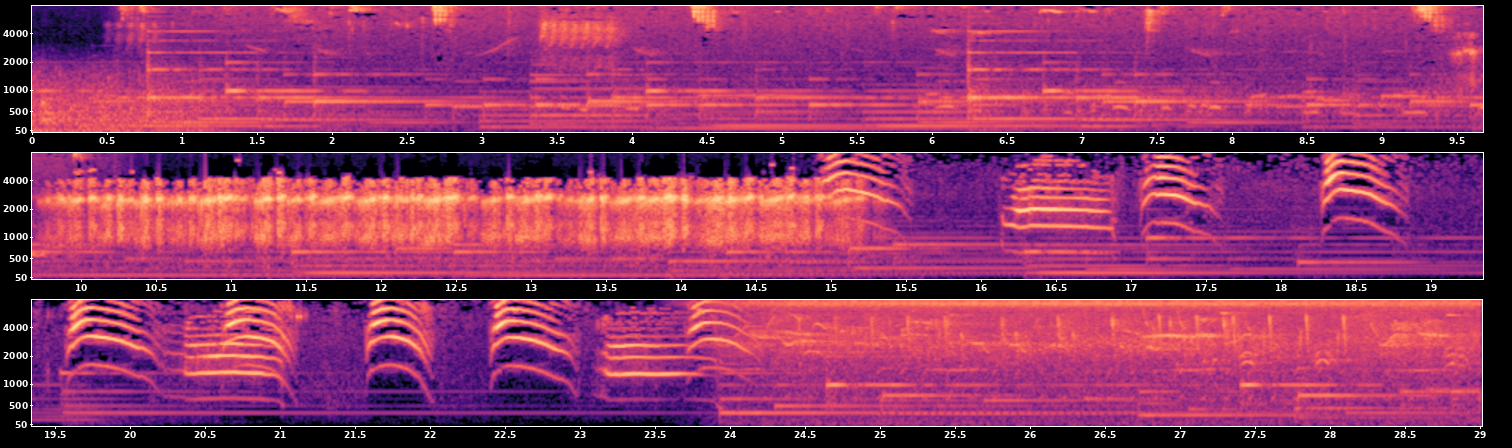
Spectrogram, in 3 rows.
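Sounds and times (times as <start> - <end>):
frog rasping trill: 9.4 - 15.6, 16.2 - 17.6, 18.3 - 18.8, 19.6 - 29.0
kitten mewing: 15.0 - 15.5, 16.2 - 17.6, 18.3 - 18.9, 19.6 - 24.1.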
